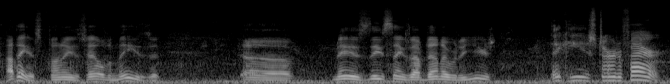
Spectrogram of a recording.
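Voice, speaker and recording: A man's voice: medium pitch, lively intonation, moderate pace. Folksy Southern man outdoors. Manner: folksy, loose, full of homespun sayings. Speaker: author and interview guest. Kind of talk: casual interview chat. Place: outdoors at a rural gathering. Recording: noisy outdoor field recording.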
